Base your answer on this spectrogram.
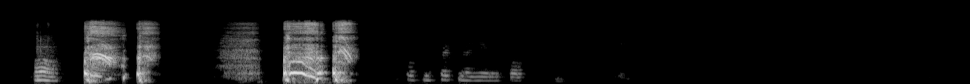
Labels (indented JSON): {
  "expert_labels": [
    {
      "quality": "ok",
      "cough_type": "dry",
      "dyspnea": false,
      "wheezing": false,
      "stridor": false,
      "choking": false,
      "congestion": false,
      "nothing": true,
      "diagnosis": "COVID-19",
      "severity": "mild"
    }
  ]
}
